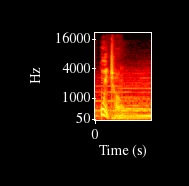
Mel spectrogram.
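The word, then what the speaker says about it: 鬼城: 해도 장수한다는 전설을 가진 중국발음으로 꾸이청 한자로 보면 귀신 귀자의 도시 성자를 쓰는 그야말로 귀신들의 성 귀성입니다 이곳은요 산 전체가 저승세기라고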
